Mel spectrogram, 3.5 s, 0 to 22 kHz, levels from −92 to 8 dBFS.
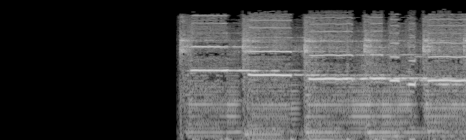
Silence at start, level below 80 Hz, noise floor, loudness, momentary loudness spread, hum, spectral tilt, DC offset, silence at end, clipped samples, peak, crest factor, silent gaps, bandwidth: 1.35 s; -46 dBFS; under -90 dBFS; -8 LUFS; 3 LU; none; 1 dB/octave; under 0.1%; 0 s; under 0.1%; 0 dBFS; 12 dB; none; 16.5 kHz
